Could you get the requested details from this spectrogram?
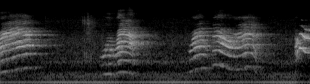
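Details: Pet parrot, said to talk nonstop and say everything, giving harsh, nasal, speech-like calls in three bursts with wavering, rising and falling harmonics, separated by short pauses over a steady low hum.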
